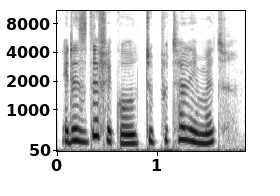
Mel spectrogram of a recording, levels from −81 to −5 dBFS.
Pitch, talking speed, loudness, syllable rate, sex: 250 Hz, 225 wpm, -15 LUFS, 6.0 syllables/s, female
